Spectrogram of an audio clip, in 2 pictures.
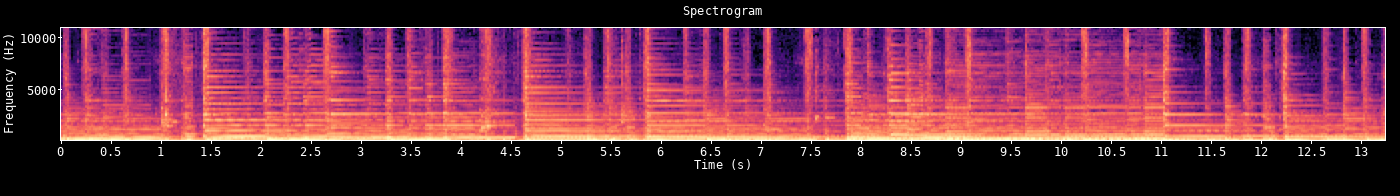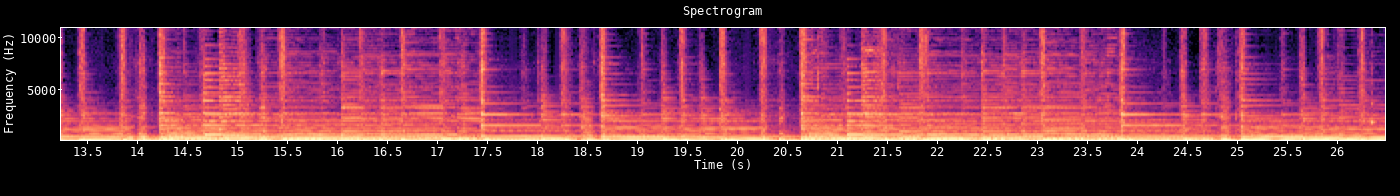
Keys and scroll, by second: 1.7 ctrl+j, 15.8 ctrl+j, 25.2 ctrl+space, 25.7 ctrl+space.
